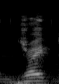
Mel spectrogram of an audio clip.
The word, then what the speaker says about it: Drayton: D-R-A-Y. Daytona is spelled D-A-Y-T-O-N. – I didn't say Daytona. – Drayton. It's Drayton. My bad. – Dayton is spelled D-A-Y-T-O-N.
